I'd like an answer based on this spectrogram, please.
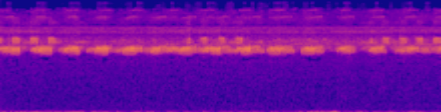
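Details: Night-time crickets at midnight give a dense, shrill chorus: one continuous high trill plus a rapid pulsed chirp, about three pulses per second, running throughout.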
